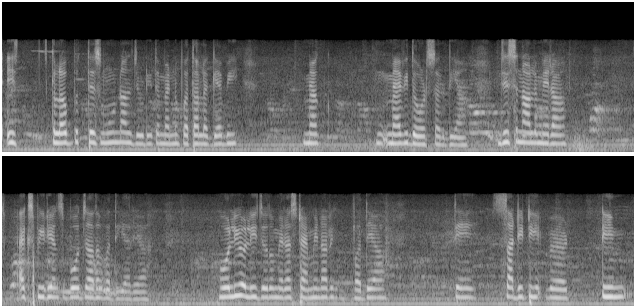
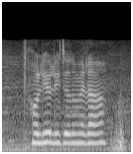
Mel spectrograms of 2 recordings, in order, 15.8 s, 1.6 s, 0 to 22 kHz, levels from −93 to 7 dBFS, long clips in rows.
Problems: none marked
